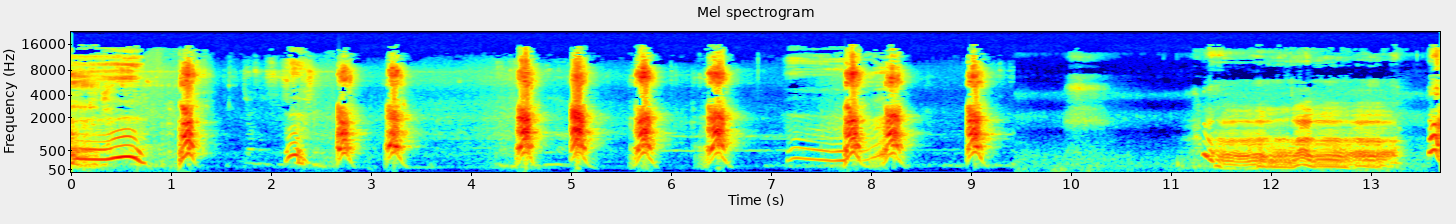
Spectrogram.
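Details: Young Great Dane puppy calling for attention: a run of short, high, sliding whines and yelps repeated about every half second, then a burst of loud broadband rustling noise at the end.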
